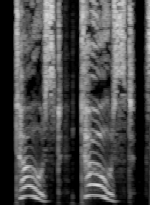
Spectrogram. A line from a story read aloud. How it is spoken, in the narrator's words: someone yelled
